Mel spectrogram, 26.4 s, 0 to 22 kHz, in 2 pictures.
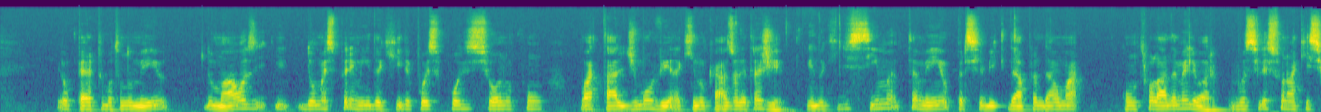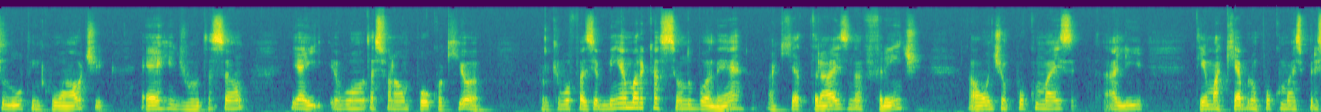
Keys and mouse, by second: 4.7 g, 9.6 Tab, 9.7-11.3 middle drag, 11.5 Tab, 12.5 click, 14.5 alt+click, 16.1 middle click, 17.7 r, 20.7 g, 24.7 alt+click.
